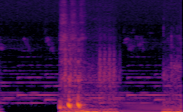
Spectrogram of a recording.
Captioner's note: chuckles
